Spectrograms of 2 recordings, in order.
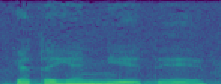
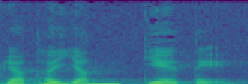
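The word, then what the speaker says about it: व्यथयन्त्येते: Yam hina vyatayanyete So it purusham. is yam hina vyathayantyete. Okay, so don't miss those syllables.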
